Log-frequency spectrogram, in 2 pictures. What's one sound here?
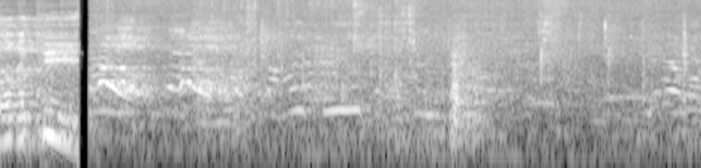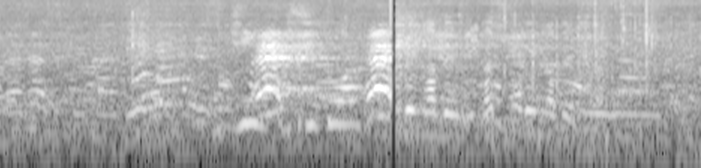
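A crowd of spectators chatters and shouts.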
